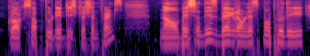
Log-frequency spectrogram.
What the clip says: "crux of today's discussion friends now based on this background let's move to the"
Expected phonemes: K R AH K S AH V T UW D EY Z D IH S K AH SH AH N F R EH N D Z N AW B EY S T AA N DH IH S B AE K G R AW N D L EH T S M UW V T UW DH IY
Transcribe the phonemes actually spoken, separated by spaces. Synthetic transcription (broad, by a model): K R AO K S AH P T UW D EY D IH S K AH SH AH N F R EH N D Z N AW B EY S T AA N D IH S B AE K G R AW N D L EH T S M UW P T UW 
